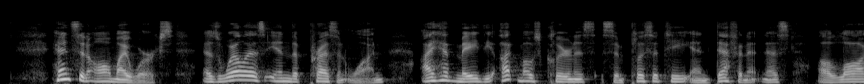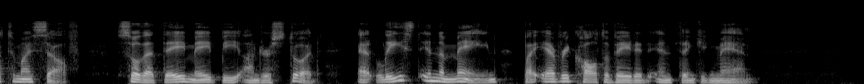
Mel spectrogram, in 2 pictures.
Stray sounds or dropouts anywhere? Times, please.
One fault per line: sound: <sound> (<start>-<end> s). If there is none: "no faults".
no faults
